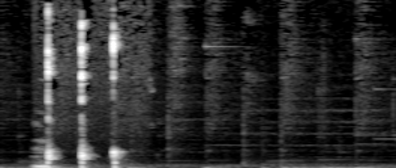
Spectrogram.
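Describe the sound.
Three sharp knocks with a staff on an office door marked Kapten Järn, in quick succession and loud, with murmured talking continuing in the background afterward.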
